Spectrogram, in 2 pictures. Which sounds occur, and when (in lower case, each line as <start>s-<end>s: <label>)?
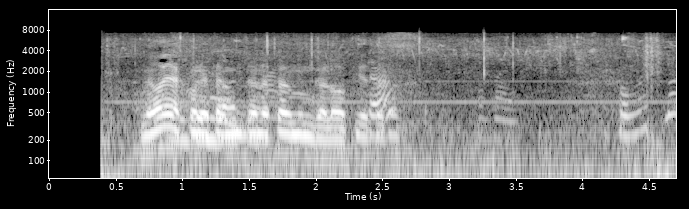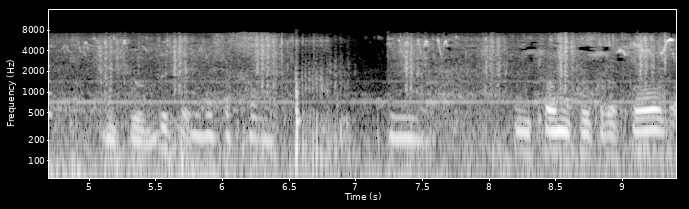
0.4s-6.1s: chirp
0.4s-9.4s: mechanisms
0.7s-9.4s: conversation
0.7s-2.7s: man speaking
0.9s-1.0s: tick
1.0s-2.0s: woman speaking
1.6s-1.7s: tick
1.9s-2.1s: tick
2.3s-2.7s: woman speaking
2.7s-2.8s: tick
3.2s-3.3s: tick
3.2s-3.5s: woman speaking
3.4s-3.6s: tick
4.3s-4.8s: woman speaking
4.4s-4.6s: clip-clop
5.0s-5.4s: clip-clop
5.1s-5.6s: man speaking
5.6s-5.8s: clip-clop
5.6s-6.4s: woman speaking
6.2s-6.4s: clip-clop
6.6s-6.9s: snort (horse)
7.2s-7.6s: woman speaking
7.2s-7.8s: chirp
7.3s-7.6s: clip-clop
7.9s-8.1s: clip-clop
8.2s-9.4s: man speaking
8.3s-9.4s: chirp
8.5s-8.7s: clip-clop
9.1s-9.3s: clip-clop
